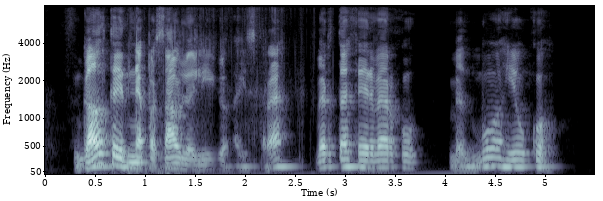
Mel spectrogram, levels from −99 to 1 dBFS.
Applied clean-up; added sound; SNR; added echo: neural separator model SepFormer DNS4.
